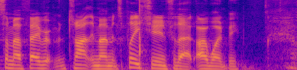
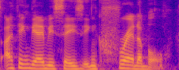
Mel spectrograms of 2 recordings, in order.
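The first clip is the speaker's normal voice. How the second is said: ordinary delivery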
